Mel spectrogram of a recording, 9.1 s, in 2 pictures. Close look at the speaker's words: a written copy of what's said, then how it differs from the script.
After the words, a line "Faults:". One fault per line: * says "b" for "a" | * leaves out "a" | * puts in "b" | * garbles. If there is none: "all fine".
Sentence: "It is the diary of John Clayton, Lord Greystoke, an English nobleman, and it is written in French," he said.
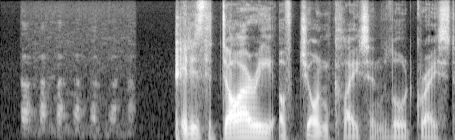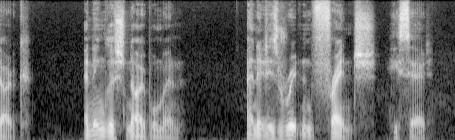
"It is the diary of John Clayton, Lord Greystoke, an English nobleman, and it is written French," he said.
Faults:
* leaves out "in"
